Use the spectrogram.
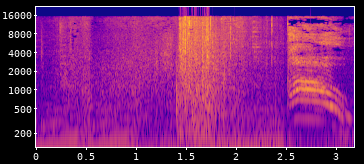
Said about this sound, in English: Oh! Oh no, I hit the house.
